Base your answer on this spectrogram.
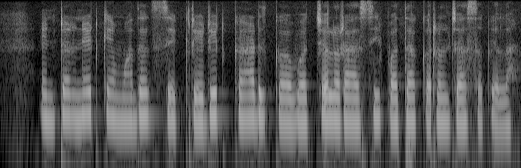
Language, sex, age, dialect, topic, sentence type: Bhojpuri, female, 25-30, Western, banking, statement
